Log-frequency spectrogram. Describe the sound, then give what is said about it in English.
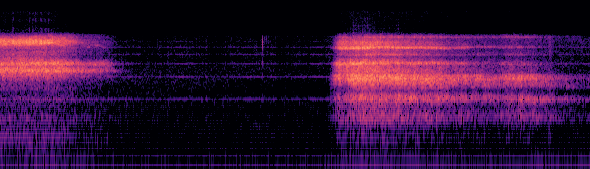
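Slow, deep breathing: one airy breath trails off, then after a few seconds of quiet a long, steady breath follows, with no talking. A person breathes in deeply through the nose and out through the mouth, as if through a straw. “This type of breathing in through your nose, breathing in deeply, out through your mouth, like you're breathing through a straw, helps you bring air and oxygen to every cell in your body.”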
